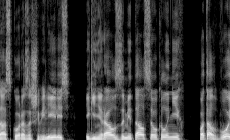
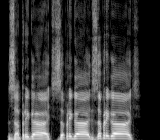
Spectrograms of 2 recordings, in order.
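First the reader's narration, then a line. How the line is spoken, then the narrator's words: Shouting. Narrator (Russian): Алексей Алексеевич кричал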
